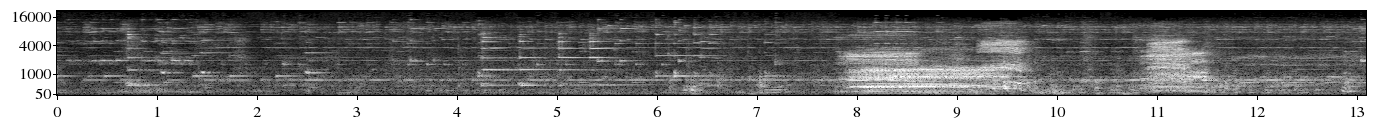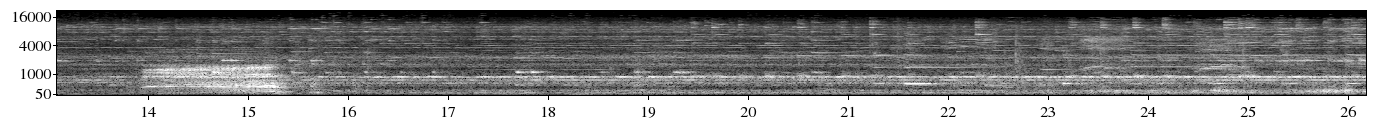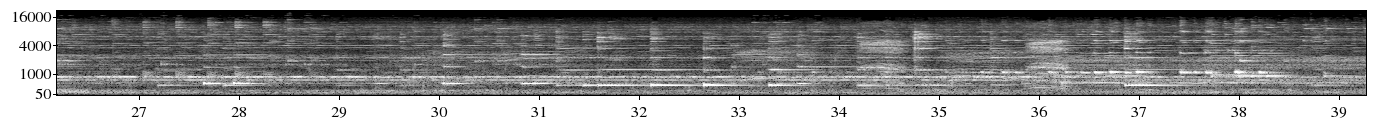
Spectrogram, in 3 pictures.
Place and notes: Concert at Der Kanal, Weisestr. - Der Kanal, Das Weekend zur Transmediale: Baignoire
Engineering sound memory manipulator and dear neighbour of DER KANAL, Baignoire, performs live from in to the outside making us look like dreaming sheep, so much did it astonish to travel in sonic spheres like these.
Deutschland, European Union, January 2011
